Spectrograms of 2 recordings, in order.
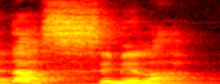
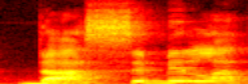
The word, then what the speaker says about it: dásemela: Dásemela. E teria acento no dá, tudo bem? Repara que a quarta sílaba tônica do final para o início da palavra, ok?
